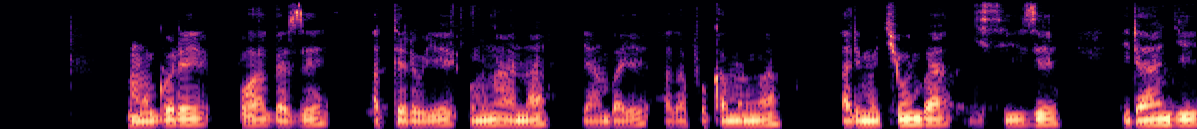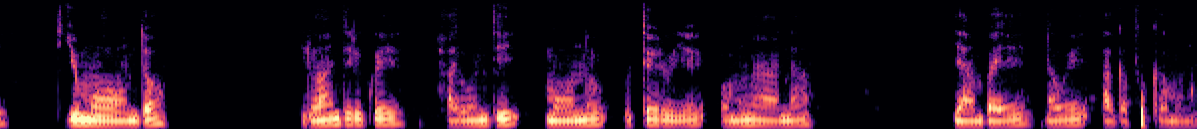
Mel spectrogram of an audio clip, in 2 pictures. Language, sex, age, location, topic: Kinyarwanda, male, 25-35, Kigali, health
